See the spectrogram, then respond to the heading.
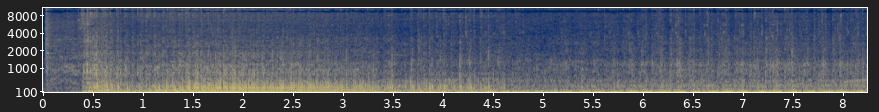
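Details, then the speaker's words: Burnout truck V8 first start after upgrades (milled heads, C16 fuel, nitrous, fuel pressure set to 55 psi, regulator refitted the right way round): cranks, catches cleanly and settles into a deep, lumpy, loud idle with a steady low rumble. Normal start and idle. "Dude, smells like a lot of money coming out of the exhaust."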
